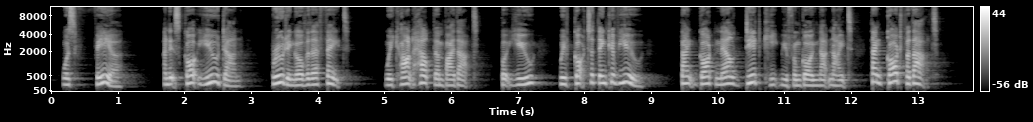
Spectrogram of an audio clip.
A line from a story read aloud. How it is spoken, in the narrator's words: he said, trying to speak evenly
